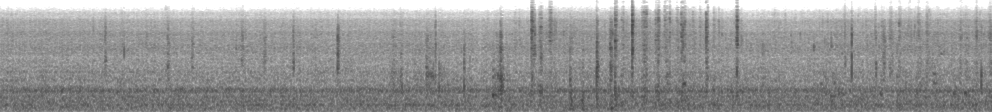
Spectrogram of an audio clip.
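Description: Oil sizzling steadily in a kadai as onions and spices fry, over a constant low hum. Between about five and seven and a half seconds in comes a run of sharp clicks and taps as chopped green capsicum drops from a wooden board into the pan and a steel slotted spoon knocks against it.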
